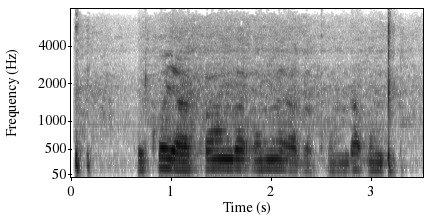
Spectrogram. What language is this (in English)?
Kinyarwanda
